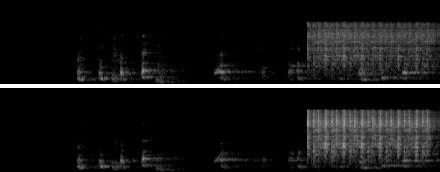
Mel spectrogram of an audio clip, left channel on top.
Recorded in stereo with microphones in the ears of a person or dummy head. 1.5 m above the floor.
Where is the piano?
I don't hear a piano.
